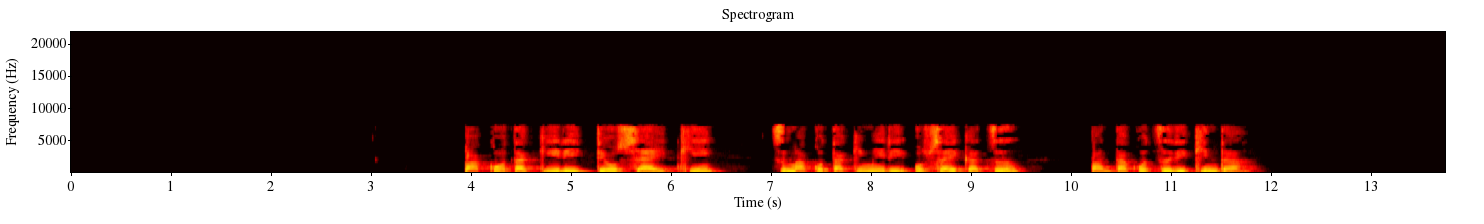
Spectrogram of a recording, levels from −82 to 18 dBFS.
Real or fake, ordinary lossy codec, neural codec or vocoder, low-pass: real; MP3, 32 kbps; none; 7.2 kHz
